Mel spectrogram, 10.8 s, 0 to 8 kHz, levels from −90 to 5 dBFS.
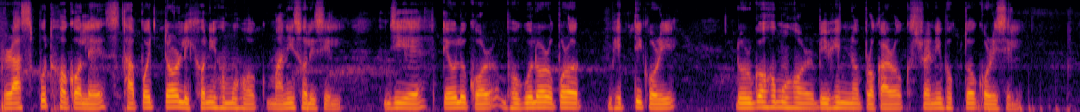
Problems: constant background noise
